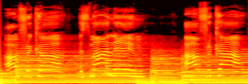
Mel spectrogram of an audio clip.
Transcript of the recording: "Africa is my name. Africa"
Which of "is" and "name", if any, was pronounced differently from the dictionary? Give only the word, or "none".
is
